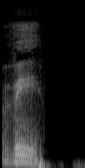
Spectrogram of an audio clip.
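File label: "v", Hungarian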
